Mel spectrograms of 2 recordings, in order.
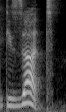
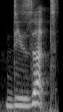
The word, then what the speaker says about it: desert: 那 desert 作为动词这个词的发音就发生了变化了，作为动词表示丢弃抛弃，它的发音是 desert， dessert，这时候它的发音和甜点那个单词是一样的，甜点那个单词我们注意是两个 s 啊，不是一个，是两个 s， dessert， dessert。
